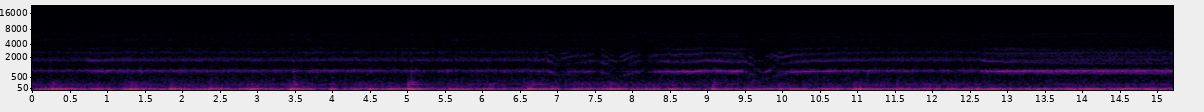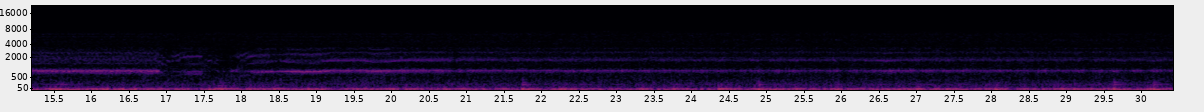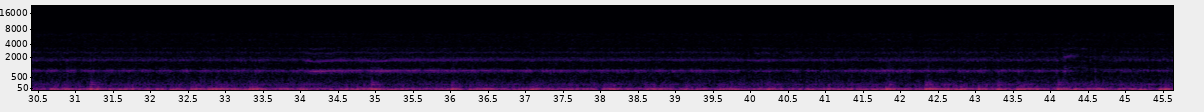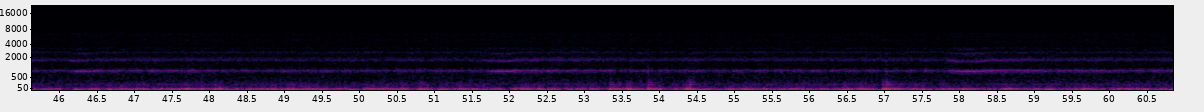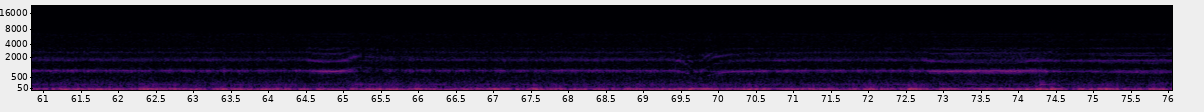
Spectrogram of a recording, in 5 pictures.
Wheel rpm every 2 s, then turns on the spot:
230, 230, 230, 220, 190, 190, 230, 210, 180, 170, 230, 240, 230, 230, 230, 230, 230, 230, 230, 230, 230, 240, 240, 240, 240, 230, 230, 230, 230, 230, 240, 230, 240, 240, 210, 200, 230, 220.
none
